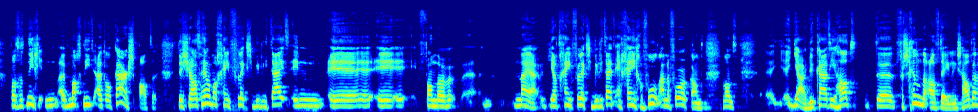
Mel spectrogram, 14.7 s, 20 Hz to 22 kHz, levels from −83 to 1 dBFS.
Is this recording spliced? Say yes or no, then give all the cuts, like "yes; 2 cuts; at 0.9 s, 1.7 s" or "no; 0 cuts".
yes; 1 cut; at 10.8 s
